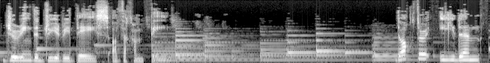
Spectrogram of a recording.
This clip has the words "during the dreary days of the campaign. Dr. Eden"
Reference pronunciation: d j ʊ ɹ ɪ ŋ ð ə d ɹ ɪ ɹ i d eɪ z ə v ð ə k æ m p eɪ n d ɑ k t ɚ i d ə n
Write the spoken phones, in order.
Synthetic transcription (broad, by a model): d j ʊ ɹ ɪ ŋ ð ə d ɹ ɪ ɹ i d eɪ s ə v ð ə k æ m p eɪ n d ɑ k t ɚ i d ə n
